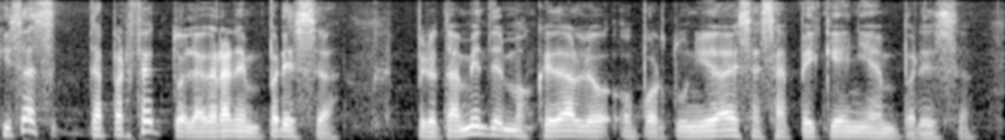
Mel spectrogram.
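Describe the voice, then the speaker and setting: Very fast male speech, fairly low in pitch, very even in loudness, with ordinary pitch variation. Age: 60s. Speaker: business association leader. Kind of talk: TV news interview. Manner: hesitant with fillers.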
